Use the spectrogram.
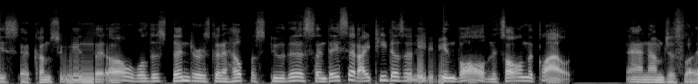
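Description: Robotic sound from repeated short buffers appears from 0.64 to 0.95 s and again from 4.08 to 4.44 s. The speech becomes a rigid metallic buzz at 100 Hz, likely from a roughly 10 ms slice being replayed while most of the incoming audio is skipped.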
